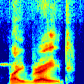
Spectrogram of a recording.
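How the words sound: The pitch goes from low to high. The word is used as a verb. "If it is a verb and that tone is lower tone to upper tone"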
